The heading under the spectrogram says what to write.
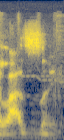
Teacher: É com S, mas a gente não fala lasanha com som de S normal, a gente fala com som de Z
